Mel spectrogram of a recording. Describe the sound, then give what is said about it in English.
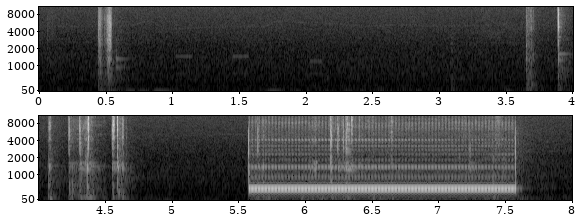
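A few scattered clicks, then a quick cluster of keypad presses as a telephone call is dialed, followed by a loud, steady telephone ring tone lasting about two seconds, clear with no one talking. “Let's get him on the phone here.”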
